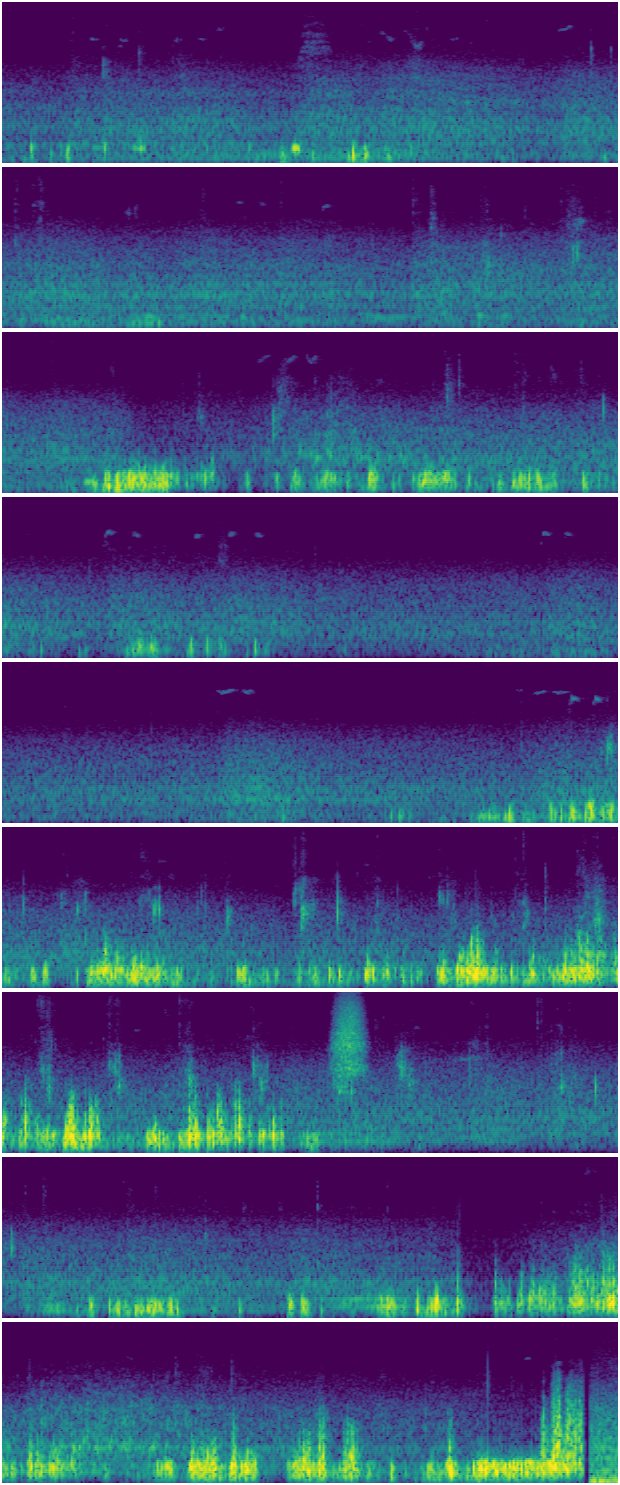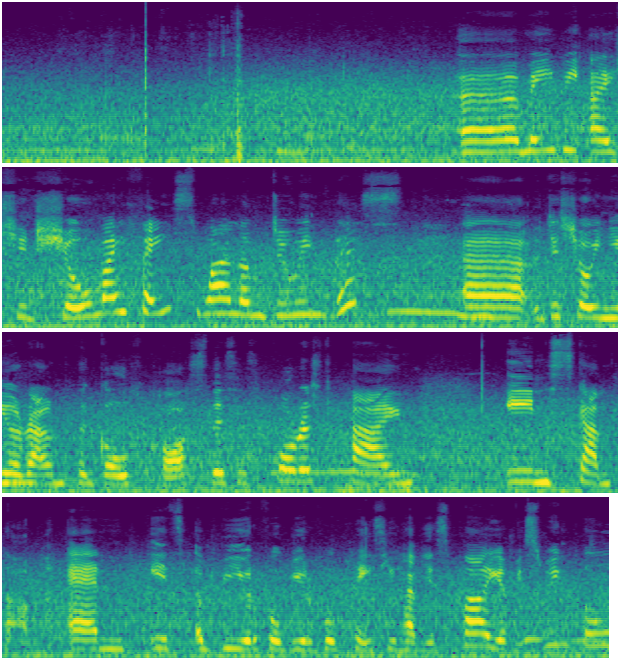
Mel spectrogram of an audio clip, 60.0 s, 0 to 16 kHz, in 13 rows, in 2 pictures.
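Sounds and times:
footsteps on gravel: 7.6s - 14.0s, 22.9s - 34.3s.

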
